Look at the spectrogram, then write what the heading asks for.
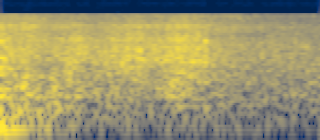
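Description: In Kingdoms of Amalur Re-Reckoning, a character in full plate armor swims, and a steady, soft, broad wash of water and surf fills the short stretch without any talk.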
